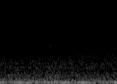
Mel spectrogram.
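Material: Nothing is struck.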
